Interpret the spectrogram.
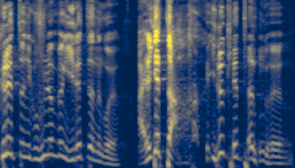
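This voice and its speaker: A young man preaches in a church with a high, expressive voice that leaps up and down as he tells his stories. He acts out the voices of the people in them, and his words ring with a long reverb through the sanctuary. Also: very fast. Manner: animated storyteller, acts out quoted voices. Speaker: junior pastor. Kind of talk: sermon.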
